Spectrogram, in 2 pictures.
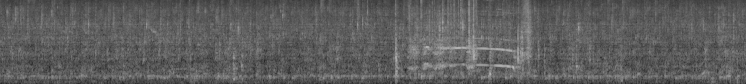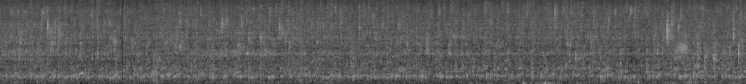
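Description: A rooster crows once, about eight seconds in, a single call that rises and then falls, over a steady sound of running water.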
